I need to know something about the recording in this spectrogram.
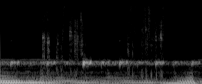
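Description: Dark ambient intro music: a deep drone with a steady high tone held above it, and a few short crackles about a third of the way in and again past the middle.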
